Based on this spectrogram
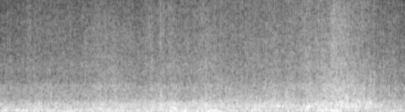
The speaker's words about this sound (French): La marée est montante.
